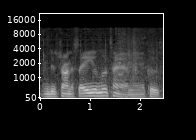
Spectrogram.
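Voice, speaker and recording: A man with a St. talks while he plays a game, earnest and a bit preachy. He circles back and repeats phrases to press his point home. A faint hiss sits under his mid-pitched voice. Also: brisk. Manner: earnest, preachy, repeats himself, street slang. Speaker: gaming streamer. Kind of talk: casual advice talk while gaming.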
